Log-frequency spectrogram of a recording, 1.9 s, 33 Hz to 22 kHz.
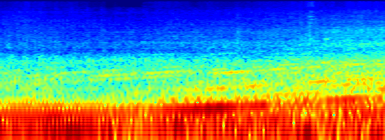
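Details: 1964 Morris Mini Cooper S 1071cc with a three-synchro four-speed close-ratio Cooper S gearbox, no first-gear synchro; it pulls away smoothly from a stop in first, with no crunch or grinding.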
